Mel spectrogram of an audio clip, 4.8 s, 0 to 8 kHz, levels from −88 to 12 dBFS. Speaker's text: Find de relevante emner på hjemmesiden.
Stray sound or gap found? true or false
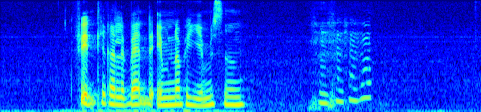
true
